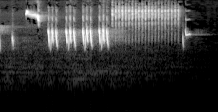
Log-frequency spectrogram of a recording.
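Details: A thrush nightingale gives a bright whistle, then five paired rich strokes and a long, fast rattle of rapid notes, closing with a single falling note.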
